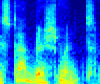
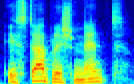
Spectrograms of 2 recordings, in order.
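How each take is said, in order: First: The last syllable has a reduced schwa vowel. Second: The last syllable has a full 'eh' vowel. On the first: The speaker calls it right. "I'm saying establishment" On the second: The speaker calls it wrong. "I'm not saying uh"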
